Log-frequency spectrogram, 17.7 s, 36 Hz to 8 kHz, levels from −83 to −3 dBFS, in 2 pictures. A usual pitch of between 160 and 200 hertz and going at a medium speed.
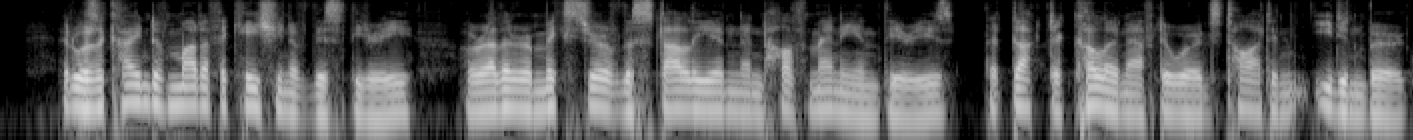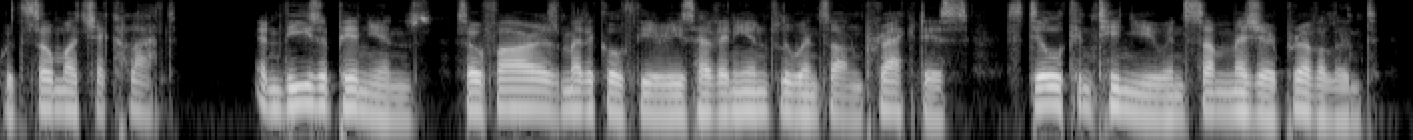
No: low, 115 Hz; average, 160 wpm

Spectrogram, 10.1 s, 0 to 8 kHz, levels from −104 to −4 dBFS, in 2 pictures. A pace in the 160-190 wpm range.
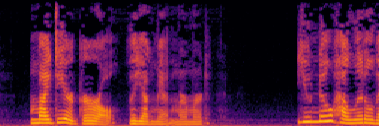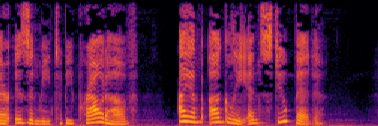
No: average, 145 wpm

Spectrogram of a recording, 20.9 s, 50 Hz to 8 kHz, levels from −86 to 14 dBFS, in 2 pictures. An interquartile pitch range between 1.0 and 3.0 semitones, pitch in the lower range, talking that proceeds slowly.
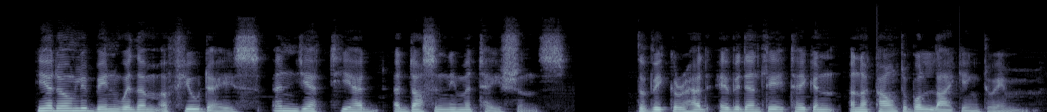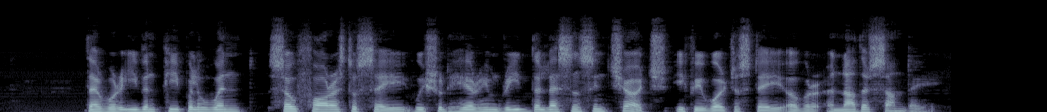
No: average, 2.7 semitones; low, 130 Hz; average, 155 wpm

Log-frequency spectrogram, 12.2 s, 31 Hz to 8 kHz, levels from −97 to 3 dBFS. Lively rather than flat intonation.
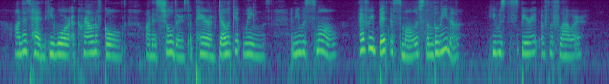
No: average, 3.3 semitones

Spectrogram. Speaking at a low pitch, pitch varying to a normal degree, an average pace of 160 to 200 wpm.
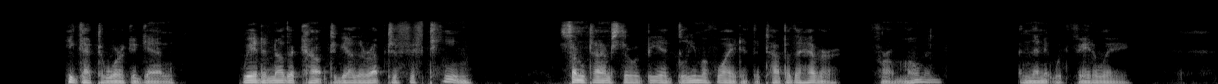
Yes: very low, 80 Hz; average, 3.0 semitones; average, 175 wpm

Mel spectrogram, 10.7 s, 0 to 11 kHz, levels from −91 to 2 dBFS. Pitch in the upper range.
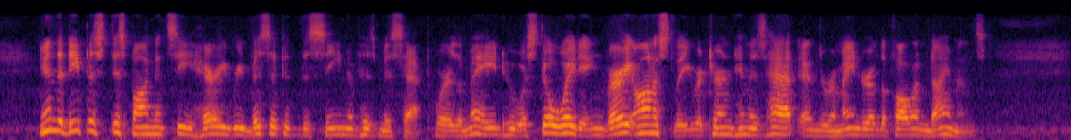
No: medium, 150 Hz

